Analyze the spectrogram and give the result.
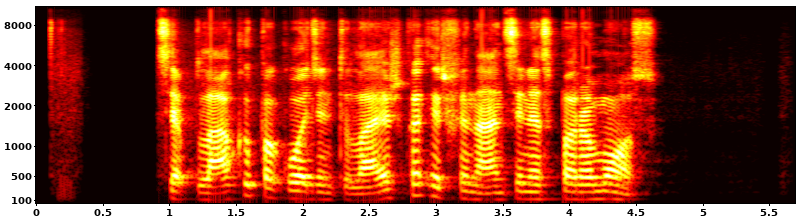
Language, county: Lithuanian, Kaunas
